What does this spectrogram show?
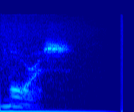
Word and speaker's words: Maurice: he could throw in it's spelled Maurice but he pronounces it pronounces it Morris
